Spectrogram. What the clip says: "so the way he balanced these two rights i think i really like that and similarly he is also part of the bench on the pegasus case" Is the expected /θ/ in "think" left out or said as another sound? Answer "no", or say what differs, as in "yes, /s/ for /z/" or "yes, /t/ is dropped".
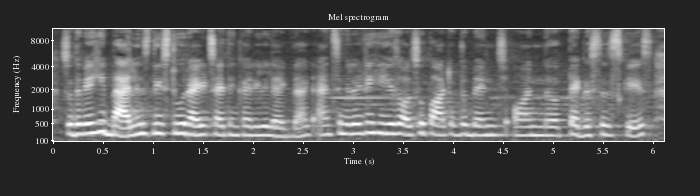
yes, /t/ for /θ/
